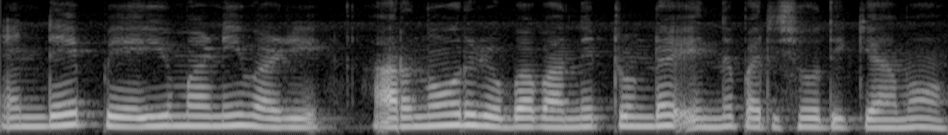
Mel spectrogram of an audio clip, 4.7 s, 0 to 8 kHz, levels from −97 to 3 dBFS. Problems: low volume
